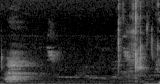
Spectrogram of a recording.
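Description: A faint, brief animal call right at the start, then a few light clicks near the end as plastic tubes are handled.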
